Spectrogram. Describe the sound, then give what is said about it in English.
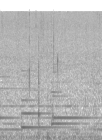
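Steady, soft rain patters continuously across a surface, a dense hiss with scattered droplet ticks, while faint sustained tones hum quietly underneath. “This is this is rain, right? This is rain? Yes, it is rain.”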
